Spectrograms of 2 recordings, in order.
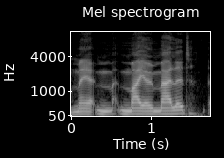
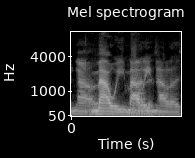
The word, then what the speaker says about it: Maui Mallard: I always say it wrong. Mayo Mallard game as well. Maui Mallard.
